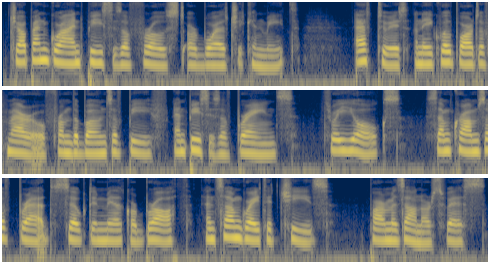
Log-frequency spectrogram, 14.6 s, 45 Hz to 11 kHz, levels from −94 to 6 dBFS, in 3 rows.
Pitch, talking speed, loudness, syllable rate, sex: 190 Hz, 185 wpm, -18 LUFS, 4.3 syllables/s, female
